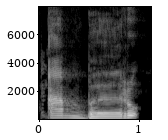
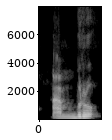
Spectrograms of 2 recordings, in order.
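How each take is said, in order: First: It is said with three syllables, an added vowel. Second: It is said with two syllables, no extra vowel. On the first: This is the Malaysian form. "Di Maledes tulisannya apa? A M B E R U K" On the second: This is the Indonesian form. "Kalau kita dalam bahasa Indonesia kan ejaannya A M B R U K"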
